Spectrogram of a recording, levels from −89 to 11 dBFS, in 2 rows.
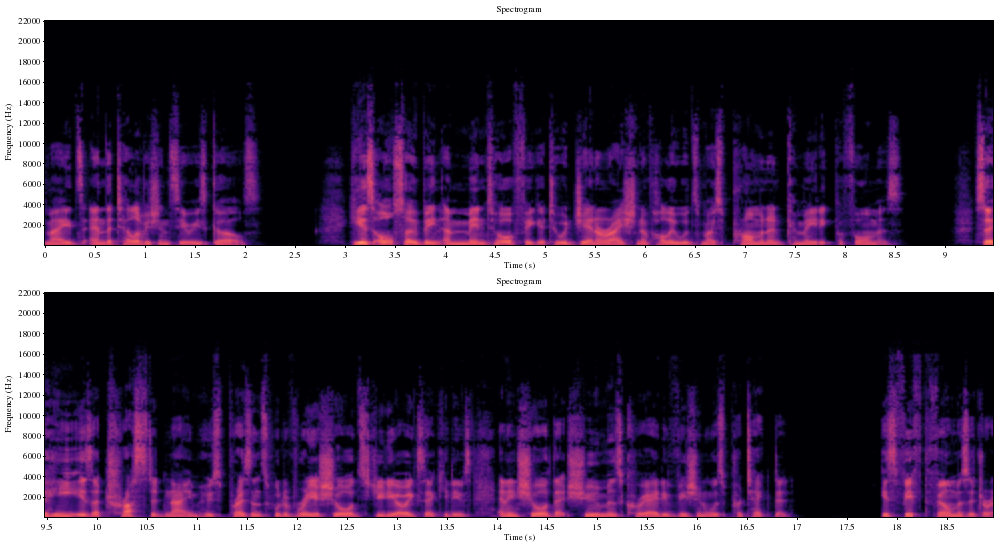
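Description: Nothing in this speech recording stood out as a technical problem on listening.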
